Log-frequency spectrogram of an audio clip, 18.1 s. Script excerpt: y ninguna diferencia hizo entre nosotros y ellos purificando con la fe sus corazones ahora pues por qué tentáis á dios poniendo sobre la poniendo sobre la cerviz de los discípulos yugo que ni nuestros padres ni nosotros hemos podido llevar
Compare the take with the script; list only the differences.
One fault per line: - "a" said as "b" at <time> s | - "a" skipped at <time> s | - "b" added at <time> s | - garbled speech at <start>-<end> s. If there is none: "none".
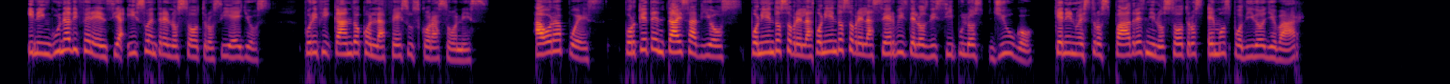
none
